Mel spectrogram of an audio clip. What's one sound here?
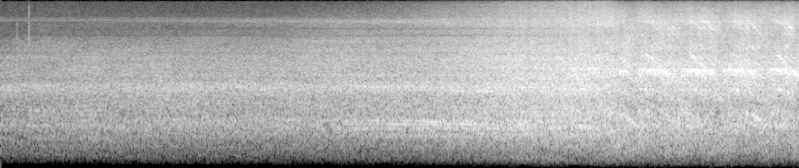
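A high-speed train approaches and rushes past with a rising, whooshing roar.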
